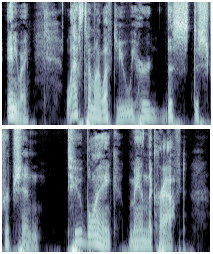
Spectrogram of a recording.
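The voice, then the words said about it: Hoarse, raspy voice. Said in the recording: “I'm a little under the weather this week, so please forgive my voice if it sounds like I've been smoking a pack a day here for a month.”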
